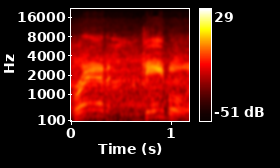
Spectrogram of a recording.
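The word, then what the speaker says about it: Goebel: philadelphia nothing pat ryan's in the game jim mcmane's in the clubhouse and brad gable is how it's pronounced a rookie free agent who played at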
